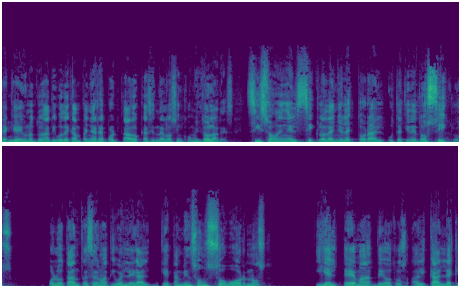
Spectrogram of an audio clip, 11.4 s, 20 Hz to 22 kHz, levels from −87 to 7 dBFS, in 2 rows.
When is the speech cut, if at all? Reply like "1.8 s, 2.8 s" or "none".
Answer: 3.0 s, 7.7 s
